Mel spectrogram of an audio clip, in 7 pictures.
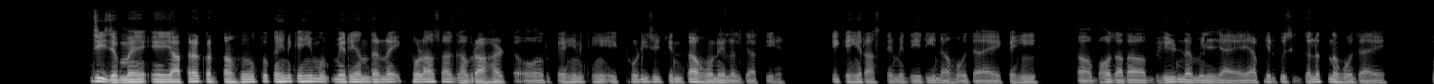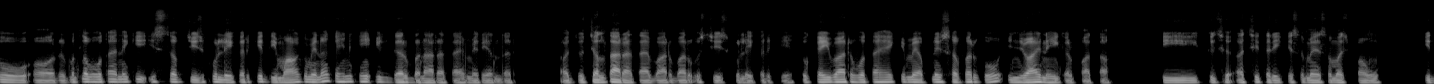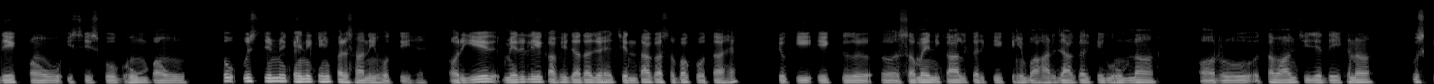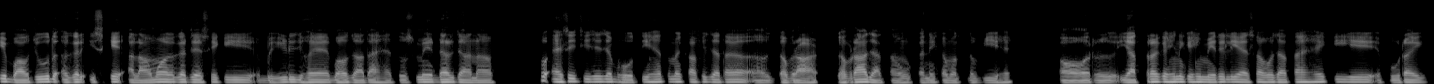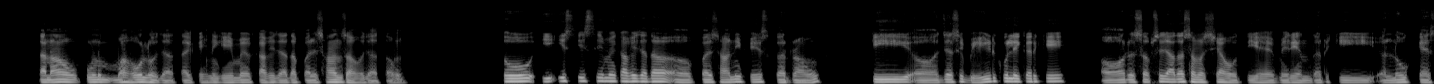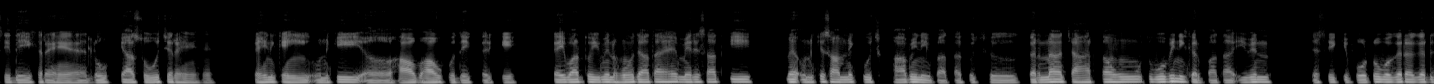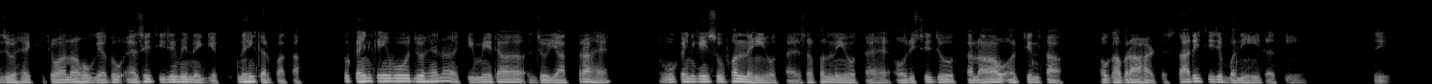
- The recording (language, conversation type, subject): Hindi, advice, यात्रा के दौरान तनाव और चिंता को कम करने के लिए मैं क्या करूँ?
- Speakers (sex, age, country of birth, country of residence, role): male, 25-29, India, India, advisor; male, 25-29, India, India, user
- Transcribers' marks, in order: in English: "एन्जॉय"; in English: "फेस"; in English: "इवेन"; in English: "इवेन"; in English: "फोटो"; "सफल" said as "सुफल"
